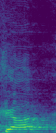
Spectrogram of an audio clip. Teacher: मूर्धन्य मूर्धा से उच्चारण करेंगे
